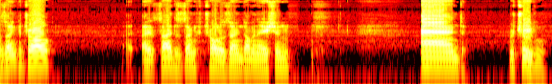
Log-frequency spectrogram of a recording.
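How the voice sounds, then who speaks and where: A male gaming YouTuber, nasal and sweary with a cold, delivers a casual game review voiceover into a voiceover mic. His voice is medium-pitched with a darkish tone. He rambles enthusiastically and frequently starts over.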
